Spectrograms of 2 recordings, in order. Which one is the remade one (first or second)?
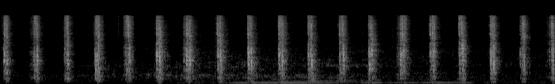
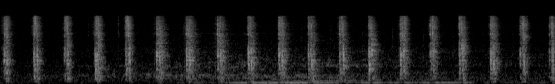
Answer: second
